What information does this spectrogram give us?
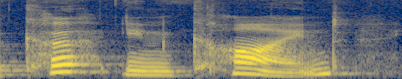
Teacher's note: the k in kind is aspirated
